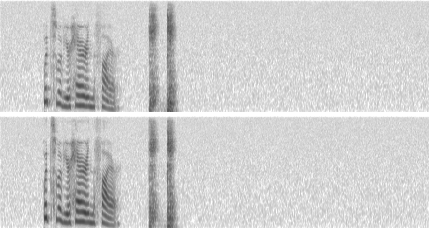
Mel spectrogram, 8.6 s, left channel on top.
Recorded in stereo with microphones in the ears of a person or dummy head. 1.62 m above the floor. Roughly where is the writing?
Right.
